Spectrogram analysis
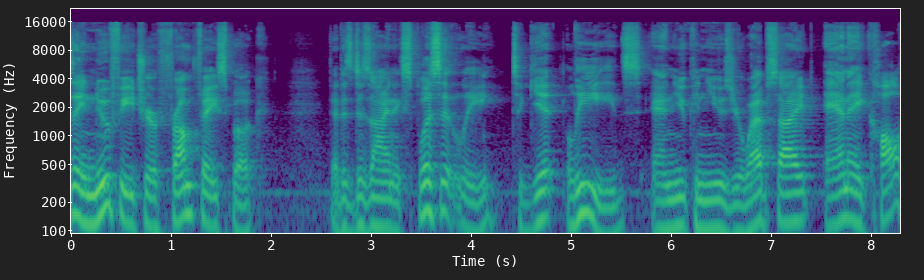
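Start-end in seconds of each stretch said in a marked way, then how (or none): none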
